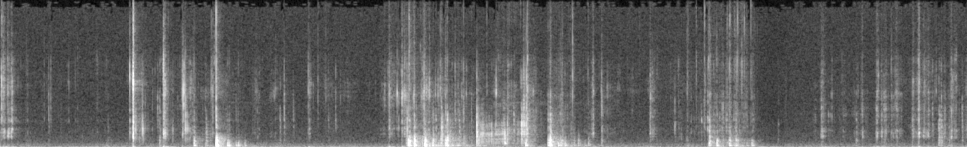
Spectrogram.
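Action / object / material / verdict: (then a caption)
scrape / massage soap bar / soap / none. A utility knife blade cuts the round bumps off a dry, solid purple massage soap bar with a rope loop, held in the hand, and scrapes off chunks. Crisp, dry crunching and scraping come in short bursts, with sharp snaps near the start and denser crackling clusters in the middle and toward the end. A faint low hum runs underneath.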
